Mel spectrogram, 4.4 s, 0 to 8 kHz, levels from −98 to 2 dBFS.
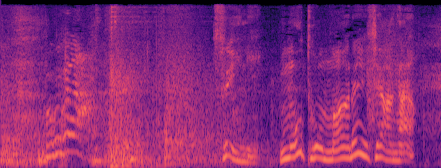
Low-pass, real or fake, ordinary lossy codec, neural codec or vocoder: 7.2 kHz; real; MP3, 64 kbps; none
